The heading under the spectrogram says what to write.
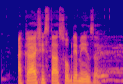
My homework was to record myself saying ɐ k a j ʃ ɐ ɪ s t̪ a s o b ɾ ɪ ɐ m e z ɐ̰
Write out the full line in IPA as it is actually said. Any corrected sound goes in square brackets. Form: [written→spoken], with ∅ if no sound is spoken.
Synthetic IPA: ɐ k a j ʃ ɐ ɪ s t̪ a s o b ɾ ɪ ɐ m e z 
